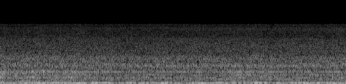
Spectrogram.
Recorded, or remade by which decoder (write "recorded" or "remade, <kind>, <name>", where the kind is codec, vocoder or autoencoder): recorded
